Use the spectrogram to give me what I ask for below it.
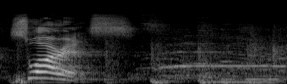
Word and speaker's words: Soares: And Miss Parker is followed by Nicholas Suarez. He made it very clear earlier that even though his name is spelled S-O-A-R-E-S, it is not Soares. He wanted to be called by his proper name, Nicholas Suarez.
